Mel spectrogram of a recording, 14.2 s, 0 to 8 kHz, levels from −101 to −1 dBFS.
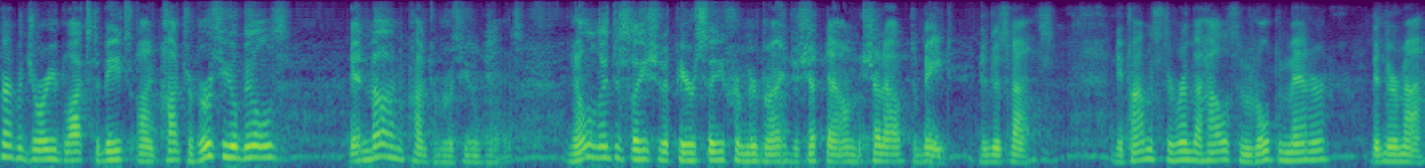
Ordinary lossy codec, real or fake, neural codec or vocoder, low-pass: Opus, 16 kbps; fake; autoencoder, 22.05 kHz, a latent of 192 numbers a frame, VITS, trained on one speaker; 7.2 kHz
